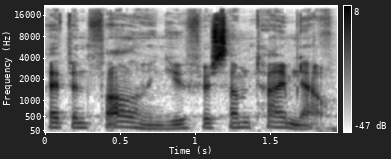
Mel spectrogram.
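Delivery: little wisp of a small, tiny ghost voice. Game master voicing a ghost that has been following the player: small voice. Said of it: "He speaks in his small voice".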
